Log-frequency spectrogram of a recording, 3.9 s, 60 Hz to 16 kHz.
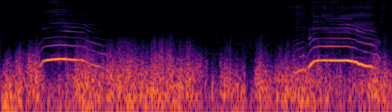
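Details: Harp seal baby approached closely in 2019, crying two drawn-out, sheep-like wails that swell and then slide downward, separated by a pause, with loud wind throughout.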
